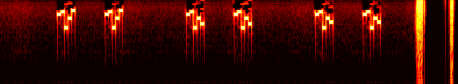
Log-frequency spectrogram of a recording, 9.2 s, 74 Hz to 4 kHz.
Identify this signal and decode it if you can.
Five-tone selective call (ZVEI), heard as quick runs of five tones, tones of about 70 ms. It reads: 89160 89160 89163 89163 89164 89164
